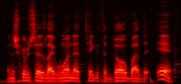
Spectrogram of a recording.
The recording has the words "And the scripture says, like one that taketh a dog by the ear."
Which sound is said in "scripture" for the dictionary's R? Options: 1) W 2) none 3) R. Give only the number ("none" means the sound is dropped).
3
